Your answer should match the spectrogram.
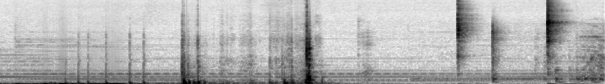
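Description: A low steady hum with scattered soft knocks, then a brief near-quiet stretch. Near the end come a few sharp, bright clicks less than a second apart, like a count-in before the band starts without a drummer.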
